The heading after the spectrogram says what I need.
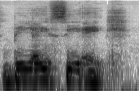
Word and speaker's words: Bach: It's down below too, but it's spelled easy. So it's only 4 words. B-A-C-H.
